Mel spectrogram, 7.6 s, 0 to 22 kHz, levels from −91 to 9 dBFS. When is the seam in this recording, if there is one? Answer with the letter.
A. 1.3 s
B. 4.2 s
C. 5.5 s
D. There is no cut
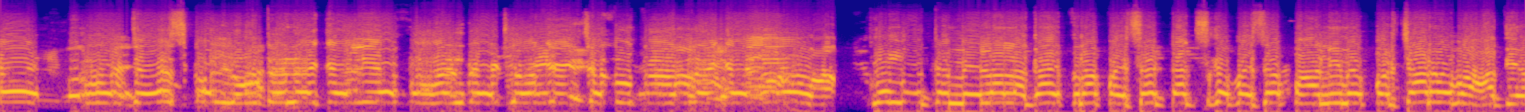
B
